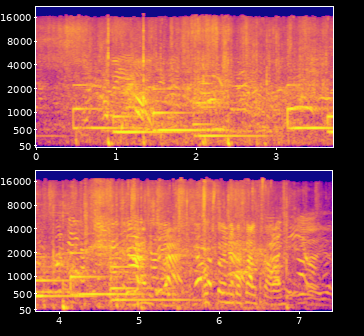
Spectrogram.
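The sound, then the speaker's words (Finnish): A voice shouting at full volume into an empty soda can, coming out as a hollow, metallic, buzzing drone that holds and jumps between pitches, loud, over faint background chatter. “Jos mietit, että mitä tuo ölinä on, niin tollanen ääni tulee, kun huutaa ihan täysillä tyhjään limutölkkiin.”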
